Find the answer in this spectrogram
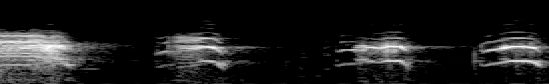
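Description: A monkey screeching and chattering: one loud, rough, high-pitched screech at the start, then three short calls about two-thirds of a second apart.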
